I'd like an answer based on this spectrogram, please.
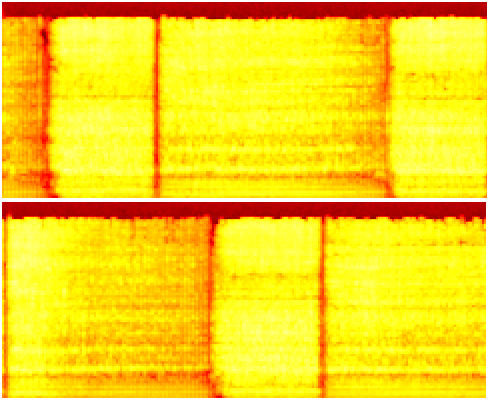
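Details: Lion roar: repeated deep, grinding roars about three seconds long, separated by brief gaps, low rumbling harmonics throughout, no other sounds.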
